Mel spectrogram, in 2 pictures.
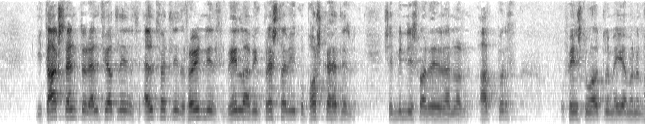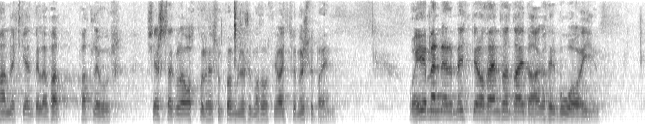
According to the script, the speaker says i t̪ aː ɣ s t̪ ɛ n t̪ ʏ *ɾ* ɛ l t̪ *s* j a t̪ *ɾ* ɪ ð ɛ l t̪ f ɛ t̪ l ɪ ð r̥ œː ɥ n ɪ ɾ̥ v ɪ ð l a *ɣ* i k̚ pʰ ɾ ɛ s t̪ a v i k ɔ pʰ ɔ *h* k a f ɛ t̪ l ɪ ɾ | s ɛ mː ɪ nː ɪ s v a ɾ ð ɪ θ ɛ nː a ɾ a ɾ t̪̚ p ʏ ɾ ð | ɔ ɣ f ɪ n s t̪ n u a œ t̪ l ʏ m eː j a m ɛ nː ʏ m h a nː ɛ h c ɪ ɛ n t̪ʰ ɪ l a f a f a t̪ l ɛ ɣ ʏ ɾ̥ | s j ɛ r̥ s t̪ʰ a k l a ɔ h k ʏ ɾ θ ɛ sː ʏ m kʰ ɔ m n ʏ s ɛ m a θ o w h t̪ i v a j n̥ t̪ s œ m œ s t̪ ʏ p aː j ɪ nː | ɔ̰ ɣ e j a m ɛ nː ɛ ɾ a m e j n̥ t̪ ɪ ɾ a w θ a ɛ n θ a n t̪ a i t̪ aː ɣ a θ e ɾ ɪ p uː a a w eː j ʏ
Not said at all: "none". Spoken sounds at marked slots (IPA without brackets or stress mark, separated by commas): ɾ, f, l, v, s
